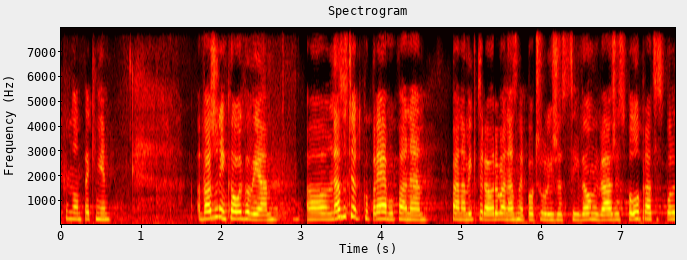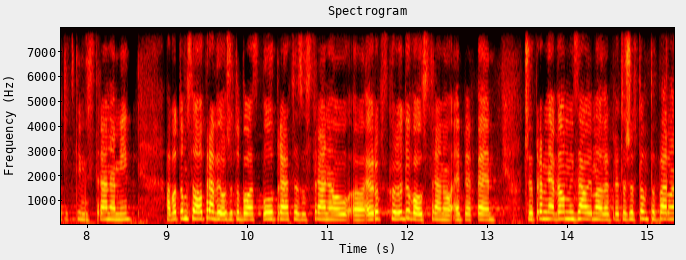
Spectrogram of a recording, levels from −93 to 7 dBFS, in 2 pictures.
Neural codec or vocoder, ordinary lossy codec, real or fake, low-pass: codec, 16 kHz, 4 kbps, X-Codec, HuBERT features, trained on general audio; none; fake; none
